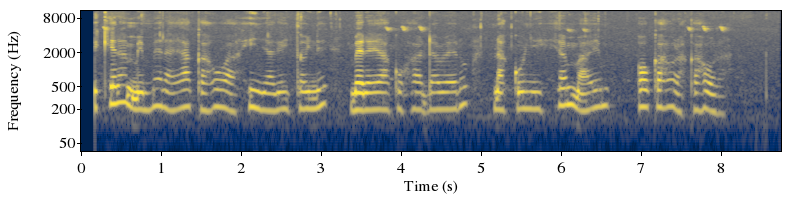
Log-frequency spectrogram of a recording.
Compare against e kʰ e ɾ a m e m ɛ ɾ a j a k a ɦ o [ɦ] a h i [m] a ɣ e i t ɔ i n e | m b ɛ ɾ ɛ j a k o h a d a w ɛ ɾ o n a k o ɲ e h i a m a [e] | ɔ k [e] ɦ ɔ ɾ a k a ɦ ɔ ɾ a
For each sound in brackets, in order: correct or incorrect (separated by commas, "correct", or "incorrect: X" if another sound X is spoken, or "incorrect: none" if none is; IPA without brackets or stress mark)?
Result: incorrect: none, incorrect: ɲ, correct, incorrect: a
